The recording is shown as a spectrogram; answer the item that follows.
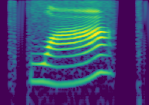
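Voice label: "waa2", Cantonese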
